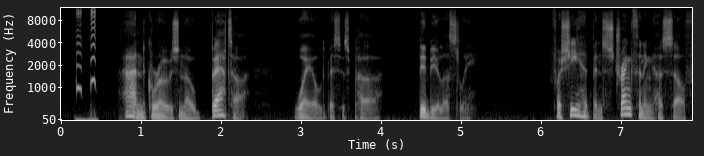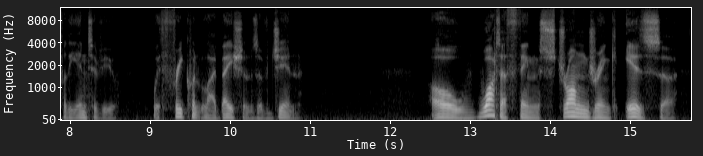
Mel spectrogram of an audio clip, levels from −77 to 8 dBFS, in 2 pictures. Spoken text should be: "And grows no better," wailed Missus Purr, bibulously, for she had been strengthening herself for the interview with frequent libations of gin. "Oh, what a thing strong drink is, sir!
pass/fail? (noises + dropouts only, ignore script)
fail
